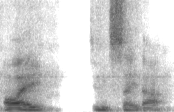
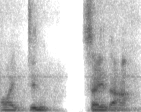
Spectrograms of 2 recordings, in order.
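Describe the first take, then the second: First: The word I carries the main stress. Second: The word didn't carries the main stress. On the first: Someone else said it. "then you're saying that someone else did" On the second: It simply was not said. "you're just saying that I didn't say it"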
